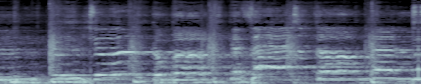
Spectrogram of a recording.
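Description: All-female a cappella group singing live in harmony: a moving sung bass line under held upper chords, with a regular percussive beat about once a second.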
